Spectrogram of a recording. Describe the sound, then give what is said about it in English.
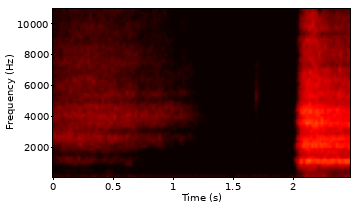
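Slow, deep breathing from a breathing exercise: a long, airy breath fades out, a near-silent pause follows, then another strong, hissing breath begins. “Breathe in and breathe out. Guys, seriously, me doing that breathing exercise, I feel light.”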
